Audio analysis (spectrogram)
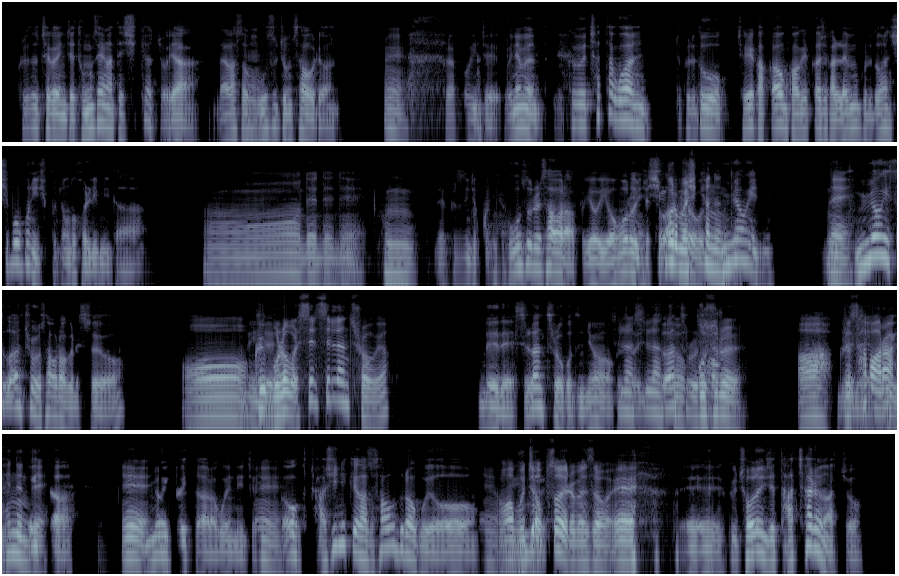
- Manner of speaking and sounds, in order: laugh; put-on voice: "cilantro"; in English: "cilantro"; put-on voice: "cilantro"; in English: "cilantro"; put-on voice: "Cil cilantro"; in English: "Cil cilantro"; put-on voice: "cilantro"; in English: "cilantro"; put-on voice: "cilantro"; in English: "cilantro"; put-on voice: "Cilan cilantro"; in English: "Cilan cilantro"; laugh
- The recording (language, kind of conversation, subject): Korean, podcast, 같이 요리하다가 생긴 웃긴 에피소드가 있나요?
